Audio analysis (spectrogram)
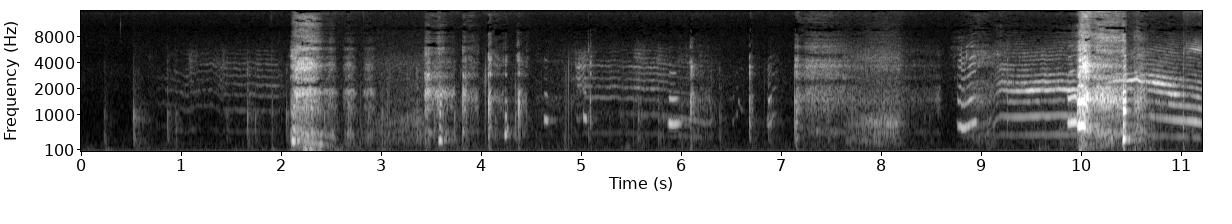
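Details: Pet cat reacting to cookies shaped like cats, which it dislikes: scattered short chirps and mews, soft rustling, and a louder drawn-out wavering meow near the end.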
